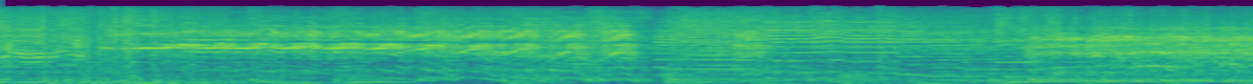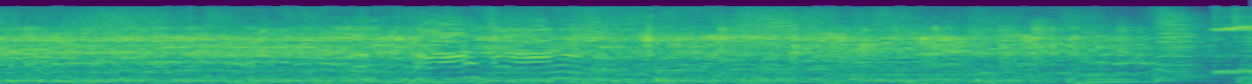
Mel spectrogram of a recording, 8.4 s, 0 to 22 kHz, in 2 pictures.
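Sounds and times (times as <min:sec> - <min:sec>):
laughter: 0:00.0 - 0:02.3, 0:03.3 - 0:08.2
horse neighing: 0:00.4 - 0:02.6.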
